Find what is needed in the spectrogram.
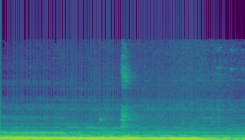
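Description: Harmonium and electronic keyboard holding a steady, sustained chord without tabla, in an interlude of Sikh kirtan.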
